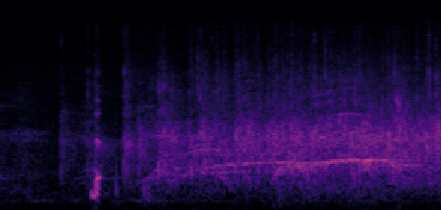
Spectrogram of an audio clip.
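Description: An audience breaks into applause, starting with a few scattered claps and quickly swelling into steady, sustained clapping that holds at a fairly loud level, with some faint crowd voices mixed in.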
